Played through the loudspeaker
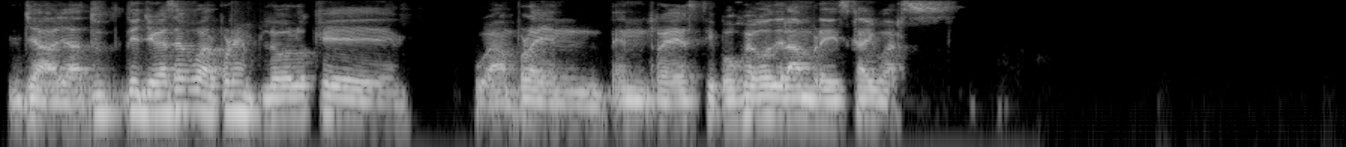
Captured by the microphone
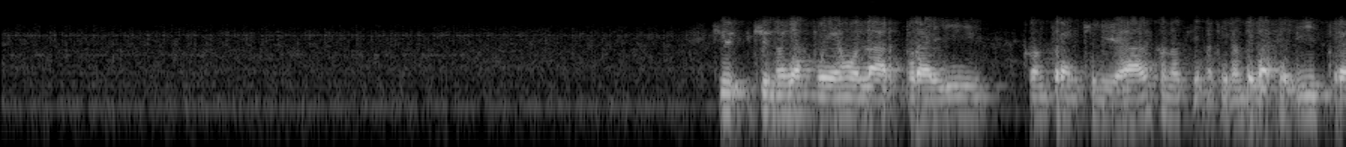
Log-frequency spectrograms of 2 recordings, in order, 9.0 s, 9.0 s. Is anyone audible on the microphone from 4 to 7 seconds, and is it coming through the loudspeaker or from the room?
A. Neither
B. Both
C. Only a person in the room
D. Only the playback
C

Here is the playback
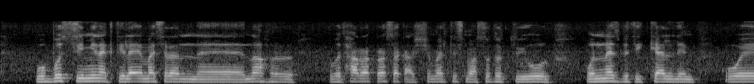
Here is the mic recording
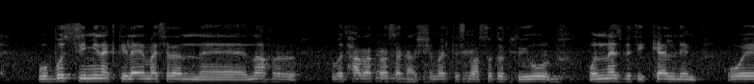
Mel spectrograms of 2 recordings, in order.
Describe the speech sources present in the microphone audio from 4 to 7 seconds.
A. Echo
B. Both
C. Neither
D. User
B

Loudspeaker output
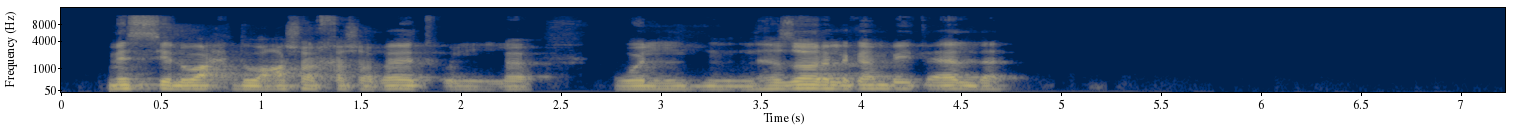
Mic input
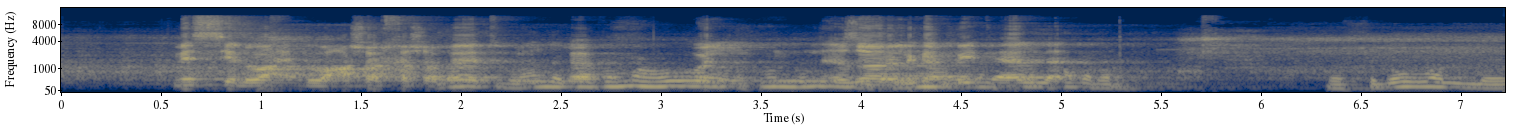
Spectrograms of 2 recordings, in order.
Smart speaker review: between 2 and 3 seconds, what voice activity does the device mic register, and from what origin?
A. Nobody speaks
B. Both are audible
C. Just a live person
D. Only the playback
B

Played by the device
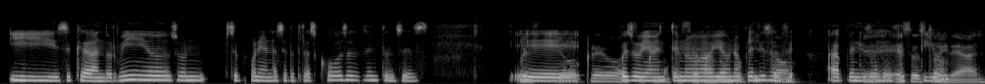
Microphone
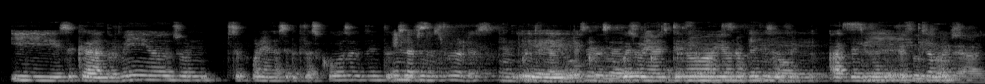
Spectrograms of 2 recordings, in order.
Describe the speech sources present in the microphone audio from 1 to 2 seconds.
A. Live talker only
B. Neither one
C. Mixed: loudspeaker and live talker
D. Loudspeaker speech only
D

